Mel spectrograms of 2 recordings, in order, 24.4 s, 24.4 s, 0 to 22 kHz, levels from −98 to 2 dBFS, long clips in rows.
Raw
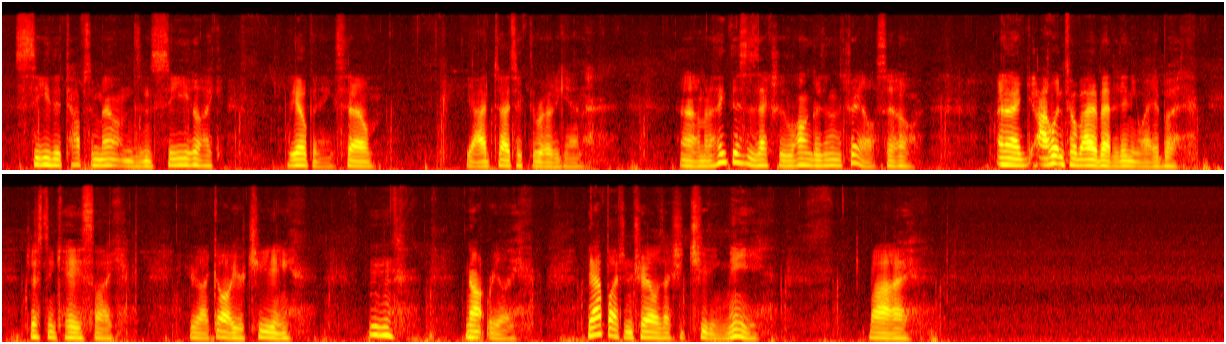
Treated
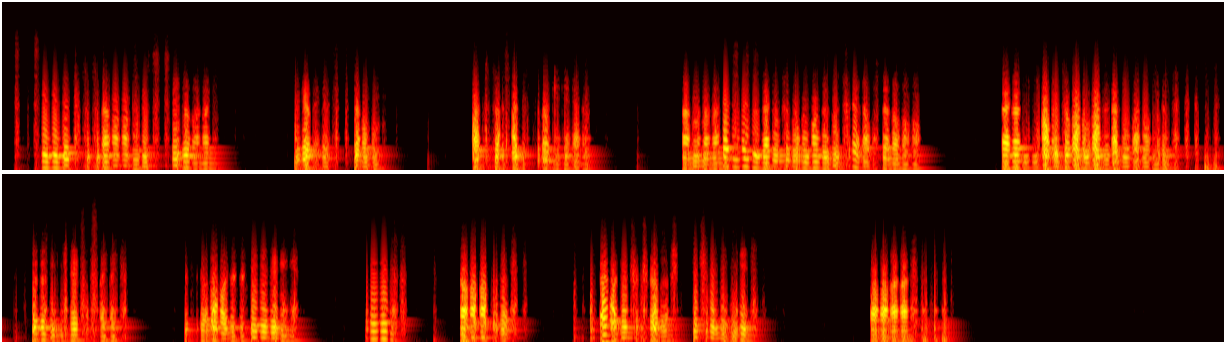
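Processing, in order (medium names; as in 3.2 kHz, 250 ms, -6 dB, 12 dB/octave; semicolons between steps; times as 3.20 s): cycle switcher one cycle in 2, inverted; granulator 94 ms, grains 10 per s; gate -44 dBFS, range -41 dB; small resonant body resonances 350/760 Hz, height 6 dB; in parallel at 0 dB: compression, threshold -34 dBFS, peak gain reduction 16.5 dB; on the sum: bass shelf 280 Hz -9.5 dB; one-sided clip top -23.5 dBFS; low-pass 1.2 kHz 12 dB/octave; hum notches 60/120/180/240/300/360/420/480/540 Hz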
